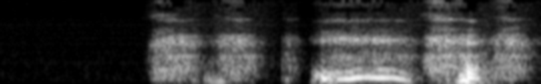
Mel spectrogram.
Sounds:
Laughter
